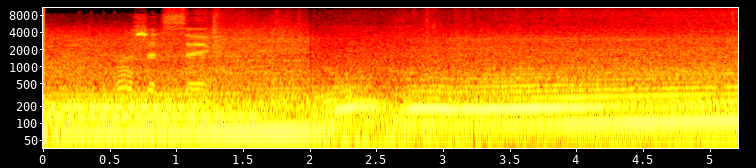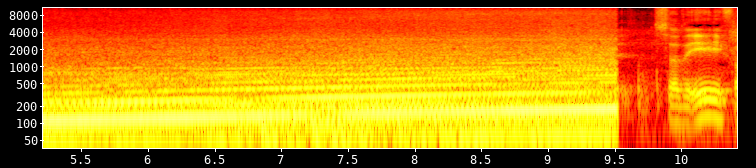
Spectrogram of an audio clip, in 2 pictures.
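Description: Nissan 380Z car engine running on E85 fuel revving up from idle, a loud, close mechanical drone that climbs steadily in pitch over several seconds before cutting off abruptly.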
